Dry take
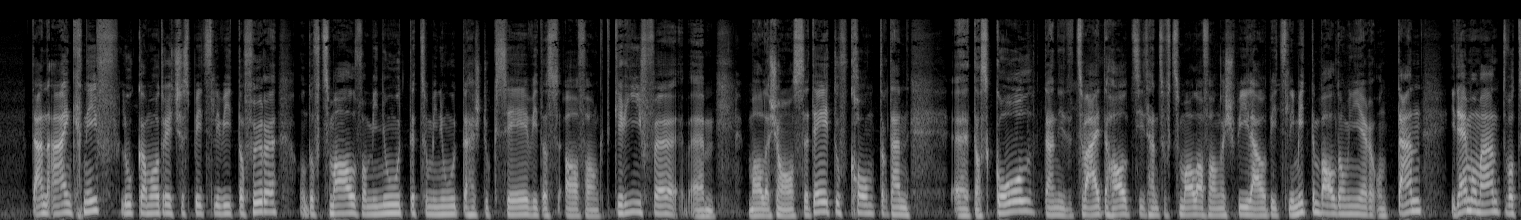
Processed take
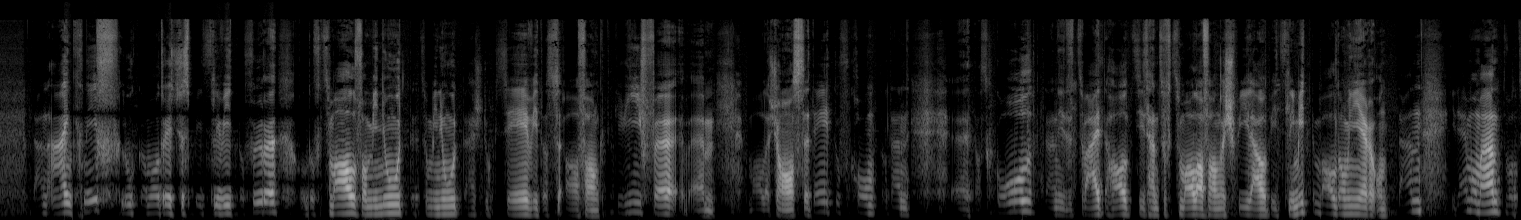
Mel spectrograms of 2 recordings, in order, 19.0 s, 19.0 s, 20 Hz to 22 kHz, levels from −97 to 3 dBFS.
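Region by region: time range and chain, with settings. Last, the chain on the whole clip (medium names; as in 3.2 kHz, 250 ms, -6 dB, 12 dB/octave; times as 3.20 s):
0.64–4.01 s: bass shelf 500 Hz +3 dB + static phaser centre 720 Hz, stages 6 + short-mantissa float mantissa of 6-bit
7.84–13.56 s: high-pass 290 Hz 6 dB/octave + square tremolo 3.1 Hz, depth 60%, duty 65%
whole clip: high-pass 910 Hz 12 dB/octave; attacks held to a fixed rise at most 100 dB/s; trim +6 dB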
